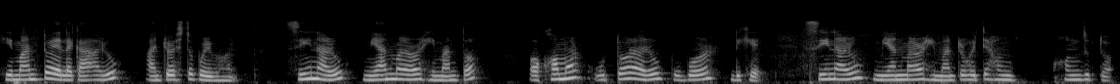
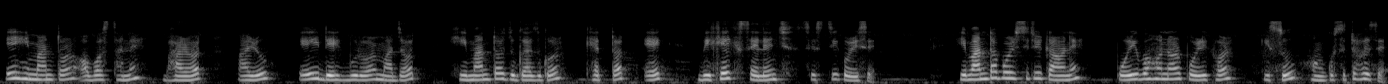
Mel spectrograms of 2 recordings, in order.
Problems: none marked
